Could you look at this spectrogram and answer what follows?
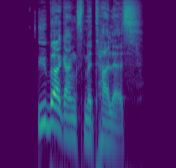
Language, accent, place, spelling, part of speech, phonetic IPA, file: German, Germany, Berlin, Übergangsmetalles, noun, [ˈyːbɐɡaŋsmeˌtaləs], De-Übergangsmetalles.ogg
- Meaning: genitive singular of Übergangsmetall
